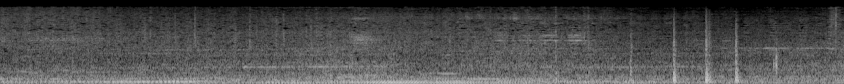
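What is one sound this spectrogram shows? A wooden stick stirs and scrapes food in a plastic mug.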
